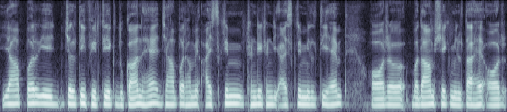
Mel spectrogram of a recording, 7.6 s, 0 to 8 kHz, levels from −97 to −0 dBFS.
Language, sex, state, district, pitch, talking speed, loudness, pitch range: Hindi, male, Himachal Pradesh, Shimla, 145 Hz, 180 wpm, -15 LUFS, 135-150 Hz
